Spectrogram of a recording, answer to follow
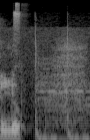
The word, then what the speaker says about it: LYD: Это не аббревиатура, это слово на датском языке обозначает звук и произносится как лю. Можно произносить, видимо, и так, и эдак, потому что для нашего разговорного языка LYD не очень удобно произносить.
